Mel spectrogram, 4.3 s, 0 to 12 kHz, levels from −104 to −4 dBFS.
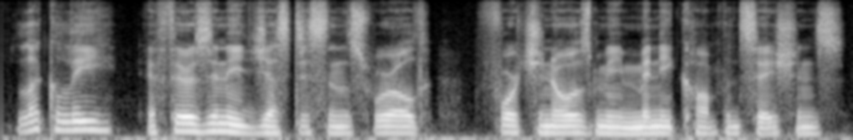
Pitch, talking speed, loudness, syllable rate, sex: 125 Hz, 195 wpm, -18 LUFS, 6.9 syllables/s, male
